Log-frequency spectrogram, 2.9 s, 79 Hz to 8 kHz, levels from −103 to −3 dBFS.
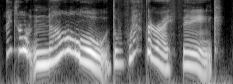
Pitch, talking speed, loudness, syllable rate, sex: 275 Hz, 125 wpm, -17 LUFS, 5.5 syllables/s, female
